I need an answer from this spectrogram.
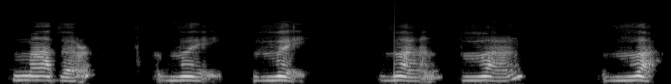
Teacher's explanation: The sound is a dental, fricative, and voiced.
